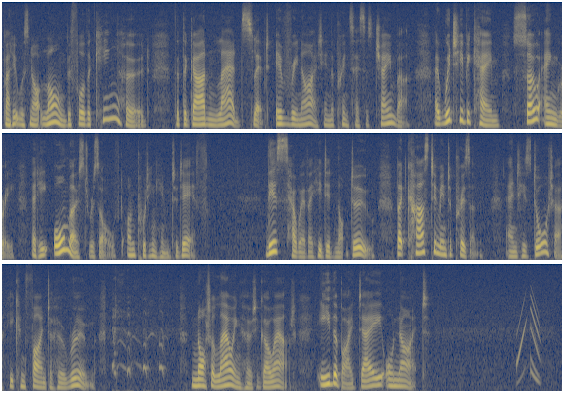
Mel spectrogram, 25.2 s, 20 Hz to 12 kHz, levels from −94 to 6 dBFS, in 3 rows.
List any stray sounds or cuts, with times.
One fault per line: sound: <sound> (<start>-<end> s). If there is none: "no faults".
sound: laugh (18.4-19.3 s)
sound: chirp (24.5-24.9 s)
